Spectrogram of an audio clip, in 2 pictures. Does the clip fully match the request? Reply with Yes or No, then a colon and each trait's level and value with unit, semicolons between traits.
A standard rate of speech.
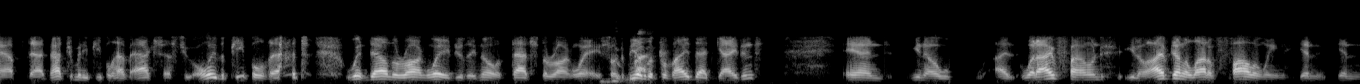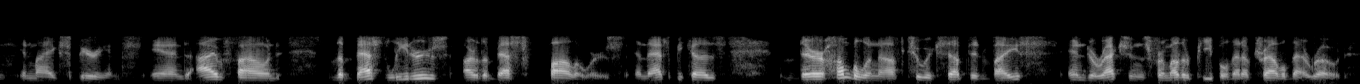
Yes: average, 175 wpm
